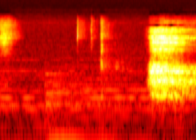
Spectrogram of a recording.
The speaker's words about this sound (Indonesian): oke gue ambil nafas dulu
